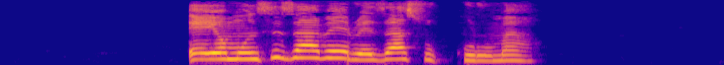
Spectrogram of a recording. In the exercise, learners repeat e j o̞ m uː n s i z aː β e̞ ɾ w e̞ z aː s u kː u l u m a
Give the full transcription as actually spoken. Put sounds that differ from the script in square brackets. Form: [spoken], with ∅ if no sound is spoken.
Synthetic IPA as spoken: e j o̞ m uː n s i z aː β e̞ ɾ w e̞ z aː s u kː u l u m a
